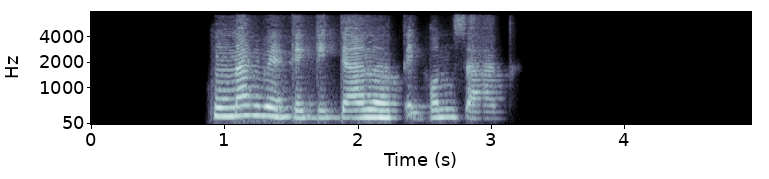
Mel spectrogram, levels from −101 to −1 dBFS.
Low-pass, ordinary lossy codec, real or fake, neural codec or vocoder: 7.2 kHz; Opus, 64 kbps; fake; codec, 16 kHz, 0.5 kbps, X-Codec, HuBERT features, trained on general audio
